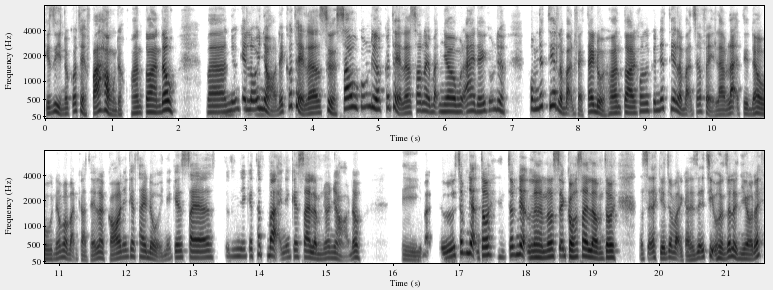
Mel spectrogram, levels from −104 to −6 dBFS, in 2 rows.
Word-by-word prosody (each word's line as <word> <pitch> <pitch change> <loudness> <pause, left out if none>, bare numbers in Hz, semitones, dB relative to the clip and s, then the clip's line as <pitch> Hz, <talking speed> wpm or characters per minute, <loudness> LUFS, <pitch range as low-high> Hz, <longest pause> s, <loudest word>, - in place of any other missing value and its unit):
cái 145 - -4
gì 175 -2 -1
nó 135 +2 -6
có 195 - -3
thể 180 -4 -2
phá 150 - +6
hỏng 110 - +2
được 115 +1 -10
hoàn 150 +2 -3
toàn 170 -1 +3
đâu. 230 +2 +7 0.5
Và 170 +1 +1
những 225 +4 -3
cái 260 -1 +1
lỗi 245 +2 +1
nhỏ 255 - +1
đấy - - -3
có 330 - -4
thể - - +4
là 145 +4 +3
sửa 150 -2 -1
sau 285 - +4
cũng 300 +2 -5
được, 270 -5 +5
có 290 - -3
thể - - +2
là 150 +2 0
sau 215 +7 -3
này 200 -3 0
bạn 180 +1 -5
nhờ 185 0 +4
một 180 0 -3
ai 200 +2 0
đấy 185 +2 -1
cũng 230 +1 -7
được, 215 -7 -3 0.3
không 255 -1 -1
nhất 315 +4 -2
thiết 345 +1 +2
là - - +2
bạn - - -4
phải - - -6
thay 185 +1 +5
đổi 160 -3 0
hoàn 150 +2 0
toàn, 150 -1 +3
không 200 +1 -3
có 215 - -4
nhất 255 +3 -2
thiết 255 - 0
là - - +1
bạn - - -7
sẽ 180 - -6
phải - - -4
làm 115 +1 -3
lại - - +1
từ 135 - -5
đầu 130 -1 -1
nếu 140 - -5
mà 170 - -1
bạn - - -7
cảm - - -9
thấy - - -6
là 150 - 0
có 135 +2 0
những 170 - -6
cái 190 0 -4
thay 170 -2 0
đổi, 135 - -4
những 125 +3 -14
cái 165 0 -1
sa 160 +1 +3 0.2
những 190 0 -9
cái 195 -1 -7
thất 240 0 -8
bại, 210 -1 +2
những 160 +3 -9
cái 180 0 -4
sai 170 -2 +2
lầm 130 -4 0
nho 140 - -5
nhỏ 150 -1 -6
đâu. 165 +2 0 0.6
Thì 105 -4 -10
bạn - - -10
cứ 160 +8 0
chấp 290 -1 0
nhận 270 -1 +3
thôi, 220 +1 +6 0.3
chấp 220 - 0
nhận 240 -9 +4
là 165 0 +4
nó 175 +4 +4
sẽ 195 +1 -2
có 180 -2 +5
sai 195 +1 +6
lầm 150 -5 +5
thôi, 165 +1 +7 0.4
nó - - -11
sẽ 130 - -4
khiến 140 -1 0
cho 170 - 0
bạn - - -1
cảm 100 - -3
thấy 105 - -5
dễ 155 - 0
chịu - - -2
hơn 145 -4 0
rất 180 - +4
là 185 - +3
nhiều 130 -3 -1
đấy. - - +1
170 Hz, 310 wpm, -22 LUFS, 145-200 Hz, 0.6 s, đâu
